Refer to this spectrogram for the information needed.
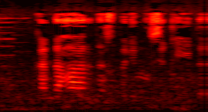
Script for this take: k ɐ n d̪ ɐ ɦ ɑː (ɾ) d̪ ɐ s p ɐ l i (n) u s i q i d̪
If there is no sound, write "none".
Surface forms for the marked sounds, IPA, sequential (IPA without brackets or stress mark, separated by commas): ɾ, m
